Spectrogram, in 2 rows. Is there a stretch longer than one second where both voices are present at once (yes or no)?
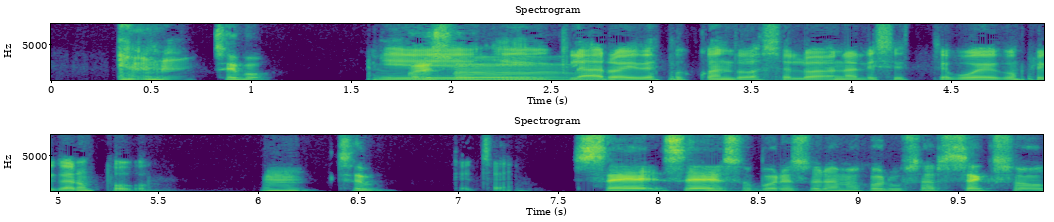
no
